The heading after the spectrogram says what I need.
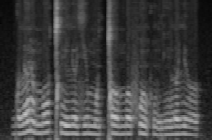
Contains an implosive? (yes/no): no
